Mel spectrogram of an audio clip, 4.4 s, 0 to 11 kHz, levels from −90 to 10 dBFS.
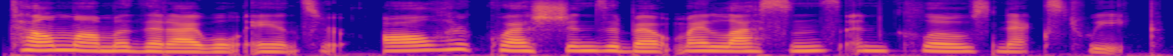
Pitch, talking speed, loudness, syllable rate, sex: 215 Hz, 220 wpm, -20 LUFS, 5.2 syllables/s, female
